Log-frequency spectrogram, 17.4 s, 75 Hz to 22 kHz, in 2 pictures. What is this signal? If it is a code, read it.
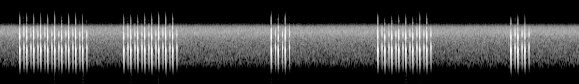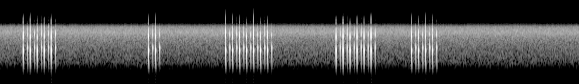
Pulse dialling, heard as clicks on a phone line, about 10 pulses a second, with phone line noise. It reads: 0 8 3 8 3 5 2 7 6 4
